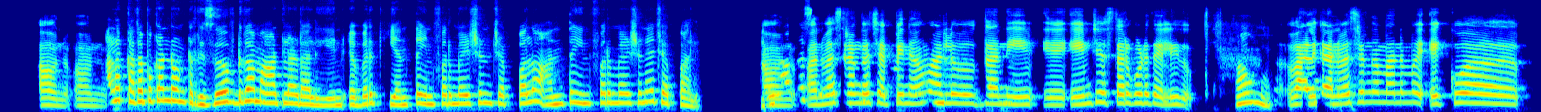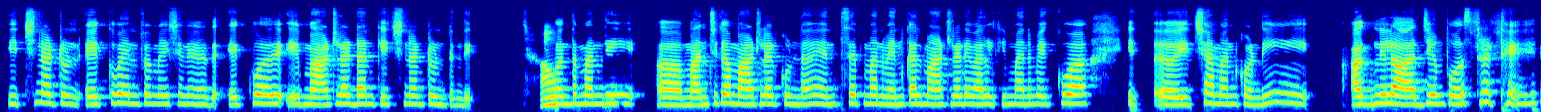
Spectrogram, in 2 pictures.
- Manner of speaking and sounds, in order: in English: "రిజర్వుడ్‌గా"; in English: "ఇన్‌ఫర్మేషన్"; unintelligible speech; lip smack; other background noise; chuckle
- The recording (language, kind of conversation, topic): Telugu, podcast, ఎవరైనా మీ వ్యక్తిగత సరిహద్దులు దాటితే, మీరు మొదట ఏమి చేస్తారు?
